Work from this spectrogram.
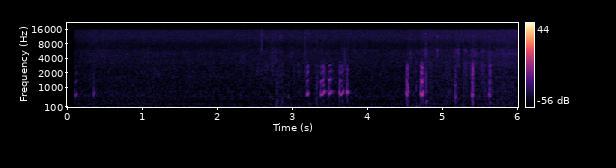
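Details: Pet guinea pig giving soft, short squeaks that come in quick clusters, first a run of several chirps and then a second burst about a second later, after a quiet opening with low room hum.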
